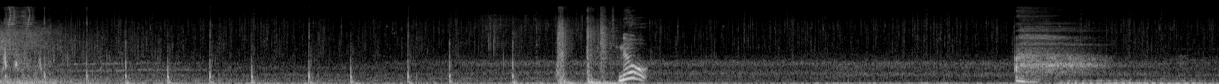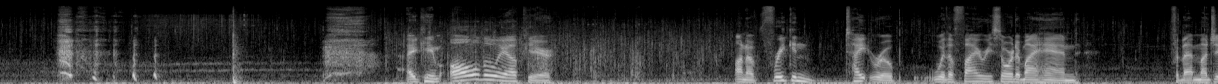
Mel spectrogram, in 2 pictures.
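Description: A fiery sword crackles and hums steadily.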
